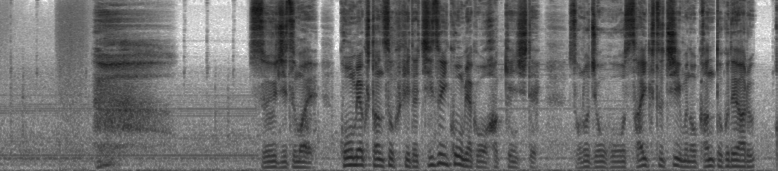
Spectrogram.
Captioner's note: sigh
